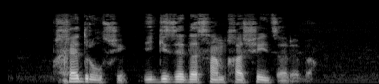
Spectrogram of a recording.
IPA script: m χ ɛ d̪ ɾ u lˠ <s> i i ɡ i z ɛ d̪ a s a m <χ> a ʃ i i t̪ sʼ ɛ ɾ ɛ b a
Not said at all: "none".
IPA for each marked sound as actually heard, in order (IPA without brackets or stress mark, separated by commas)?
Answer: ʃ, χ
